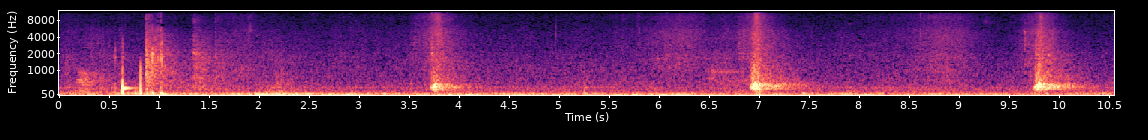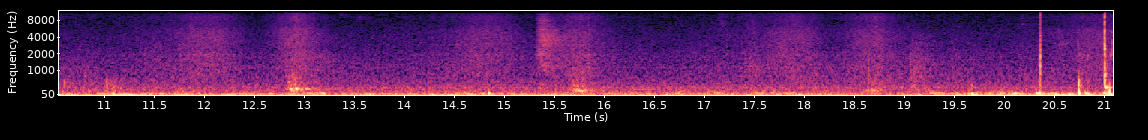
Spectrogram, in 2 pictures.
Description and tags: The sound of a wooden blade being swung at different speeds.
blade, swing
